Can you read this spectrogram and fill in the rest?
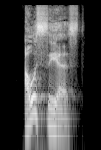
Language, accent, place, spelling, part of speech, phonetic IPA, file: German, Germany, Berlin, aussehest, verb, [ˈaʊ̯sˌz̥eːəst], De-aussehest.ogg
- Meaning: second-person singular dependent subjunctive I of aussehen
